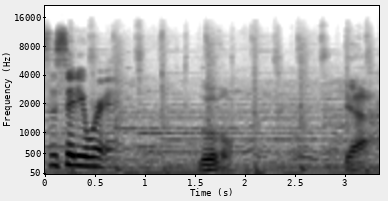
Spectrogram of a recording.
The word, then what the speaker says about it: Louisville: Louisville. Yeah, right. But that's because I've been taught. I think like when I was raised, it was Louisville, but Louisville. They tell me that's the right way to say it.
